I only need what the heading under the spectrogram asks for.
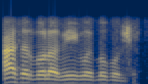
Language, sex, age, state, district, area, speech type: Marathi, male, 18-30, Maharashtra, Jalna, rural, conversation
